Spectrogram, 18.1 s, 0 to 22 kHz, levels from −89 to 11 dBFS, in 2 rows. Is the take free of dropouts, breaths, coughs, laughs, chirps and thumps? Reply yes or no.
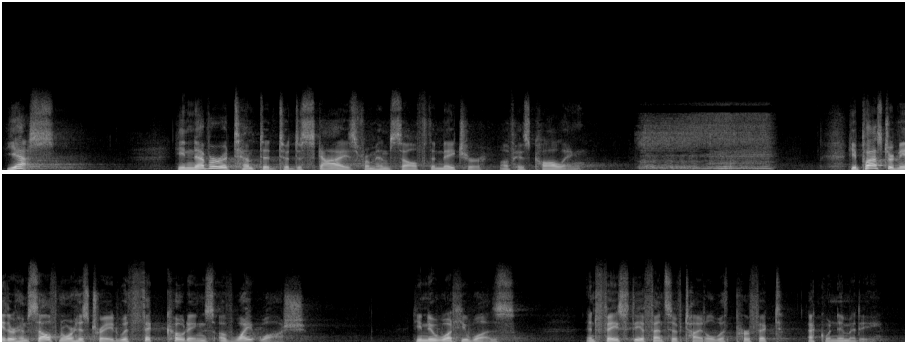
no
